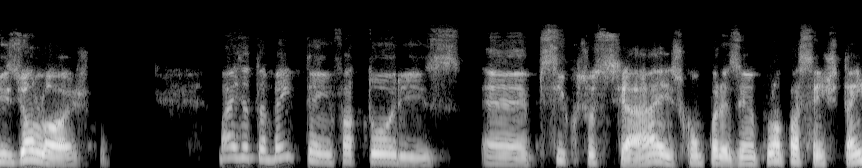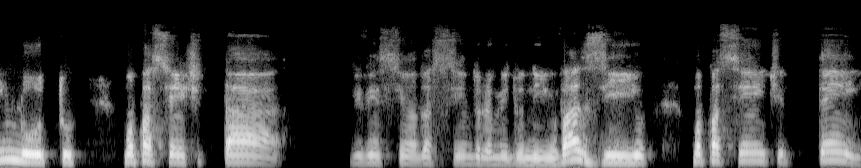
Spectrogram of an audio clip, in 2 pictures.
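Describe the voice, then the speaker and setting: A man with a plain, everyday voice, fairly high in pitch, lively in intonation and fairly slow, in a dry, close sound with no echo. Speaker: sexologist lecturer. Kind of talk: lecture.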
